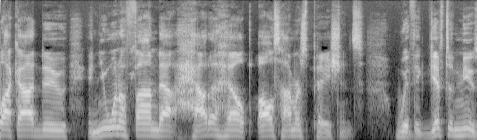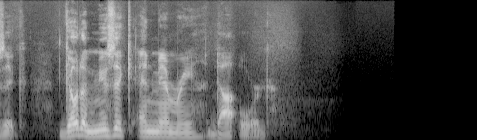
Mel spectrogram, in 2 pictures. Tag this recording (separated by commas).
Speech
